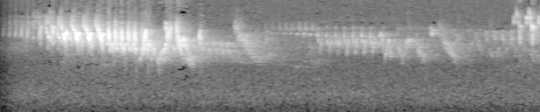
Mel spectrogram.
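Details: Wild common chaffinch singing: a loud rattling trill of rapid descending notes ending in a flourish, followed by quieter overlapping songs of other birds and a new phrase starting at the end; faint background noise throughout.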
